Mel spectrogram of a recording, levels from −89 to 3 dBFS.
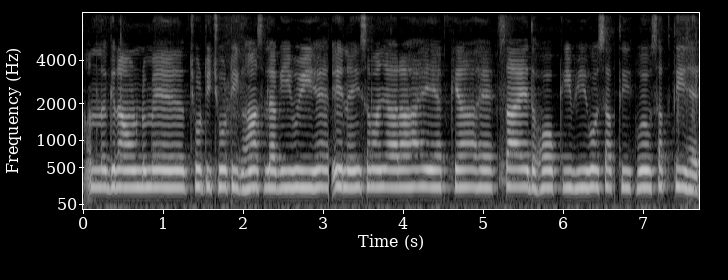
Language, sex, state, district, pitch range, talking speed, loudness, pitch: Hindi, female, Chhattisgarh, Kabirdham, 225-235 Hz, 200 wpm, -26 LUFS, 230 Hz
